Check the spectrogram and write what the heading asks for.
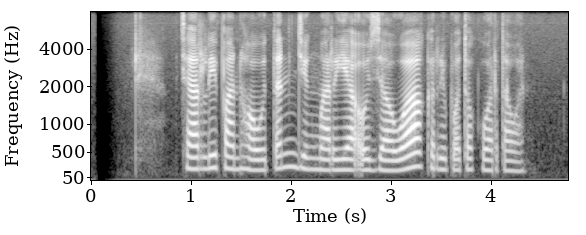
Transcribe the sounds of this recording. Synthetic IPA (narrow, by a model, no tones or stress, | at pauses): t͡ʃarlifanɦɔwt̪ənd͡ʒɨŋmaɾiaʔod͡ʒawakɨrdipɔt̪ɔkəwart̪awan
